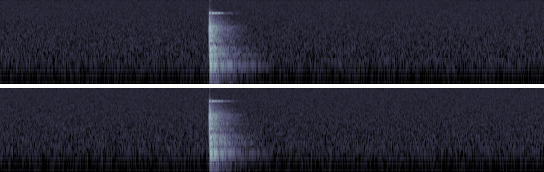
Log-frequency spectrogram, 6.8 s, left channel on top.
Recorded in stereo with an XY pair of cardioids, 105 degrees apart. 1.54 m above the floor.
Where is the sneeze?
No sneeze in this recording.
